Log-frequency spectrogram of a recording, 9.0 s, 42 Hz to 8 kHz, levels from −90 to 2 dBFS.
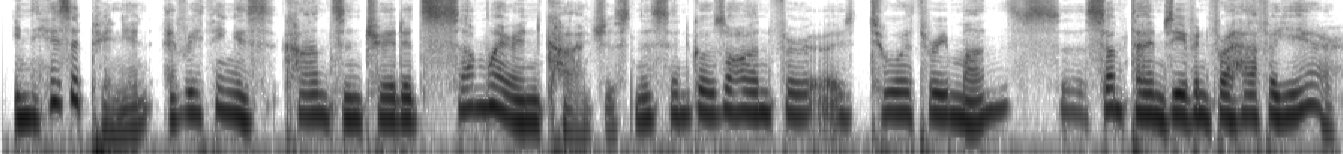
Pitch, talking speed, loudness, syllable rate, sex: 155 Hz, 155 wpm, -19 LUFS, 4.9 syllables/s, male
